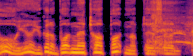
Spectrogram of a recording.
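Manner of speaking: dramatic movie-trailer announcer voice. Recalling a high school headmaster, the speaker imitates his movie-trailer announcer voice. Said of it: "he should do movie trailers".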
